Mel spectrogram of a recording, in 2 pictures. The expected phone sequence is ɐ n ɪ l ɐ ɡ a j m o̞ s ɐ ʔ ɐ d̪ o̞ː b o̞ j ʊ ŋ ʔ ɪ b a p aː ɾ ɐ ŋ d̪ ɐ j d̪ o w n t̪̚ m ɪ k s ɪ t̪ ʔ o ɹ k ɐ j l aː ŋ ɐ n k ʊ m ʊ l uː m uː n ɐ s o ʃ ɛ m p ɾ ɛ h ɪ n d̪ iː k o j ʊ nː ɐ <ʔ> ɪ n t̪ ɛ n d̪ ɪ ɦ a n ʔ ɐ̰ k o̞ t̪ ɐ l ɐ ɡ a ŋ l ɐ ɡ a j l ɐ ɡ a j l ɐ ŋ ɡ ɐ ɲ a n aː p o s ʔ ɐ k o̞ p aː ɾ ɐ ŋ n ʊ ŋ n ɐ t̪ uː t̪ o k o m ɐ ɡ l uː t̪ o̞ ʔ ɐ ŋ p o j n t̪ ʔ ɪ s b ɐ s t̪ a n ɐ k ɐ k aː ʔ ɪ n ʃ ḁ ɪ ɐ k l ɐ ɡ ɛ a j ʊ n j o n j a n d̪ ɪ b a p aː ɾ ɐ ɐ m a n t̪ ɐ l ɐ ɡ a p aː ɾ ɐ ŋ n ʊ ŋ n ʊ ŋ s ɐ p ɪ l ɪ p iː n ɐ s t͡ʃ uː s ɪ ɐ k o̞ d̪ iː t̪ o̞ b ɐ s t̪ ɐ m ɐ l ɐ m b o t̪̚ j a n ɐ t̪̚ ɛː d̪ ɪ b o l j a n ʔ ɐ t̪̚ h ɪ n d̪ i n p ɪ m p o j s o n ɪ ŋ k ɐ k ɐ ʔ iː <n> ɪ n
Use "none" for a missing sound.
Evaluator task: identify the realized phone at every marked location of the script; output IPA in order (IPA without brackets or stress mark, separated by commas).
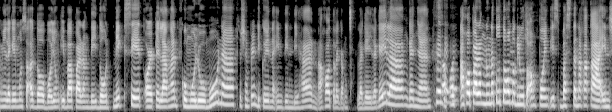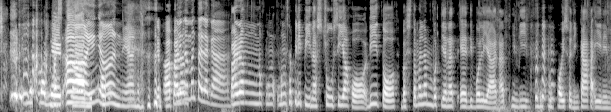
ʔ, n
